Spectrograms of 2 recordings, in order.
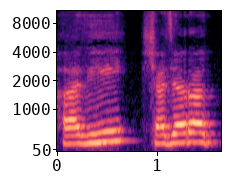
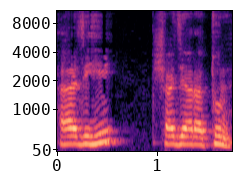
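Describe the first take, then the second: First: هذه شجرة drawn out slowly, higher and louder on شجرة; slow teaching stress. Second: Said in the usual way. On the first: Shown as a demonstration. Teacher showing students how to read شجرة, slow and stressed. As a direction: spell out شجرة slowly so the students hear every sound. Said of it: "تن means". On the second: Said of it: "اس کے بعد دیکھیے".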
